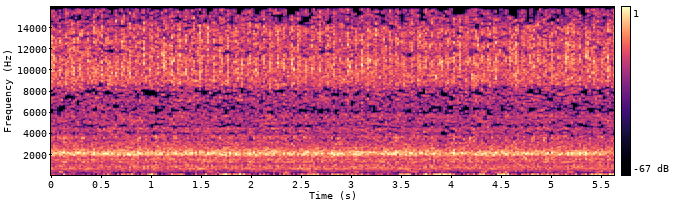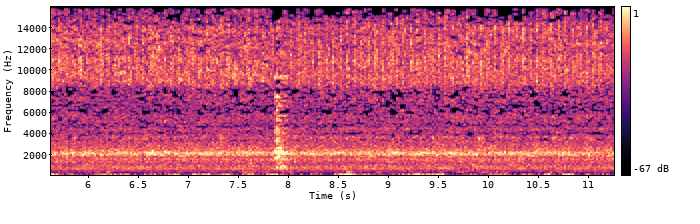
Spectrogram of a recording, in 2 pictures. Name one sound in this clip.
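A heavy truck engine idles nearby with a low rumble.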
